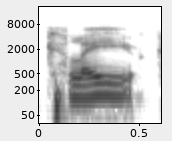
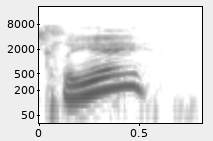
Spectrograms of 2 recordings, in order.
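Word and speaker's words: Klei: 2013, the original Don't Starve by Clay. How do you pronounce that? Entertainment. – Clay? – No, it's K-L-I-E-I. K-L-E-I. That would be Clay in German, or Clay, I don't know.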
